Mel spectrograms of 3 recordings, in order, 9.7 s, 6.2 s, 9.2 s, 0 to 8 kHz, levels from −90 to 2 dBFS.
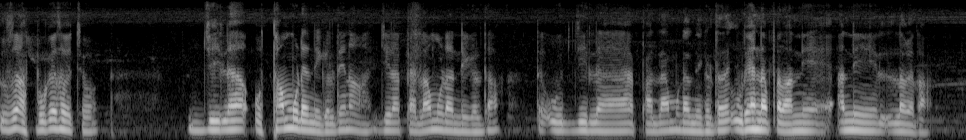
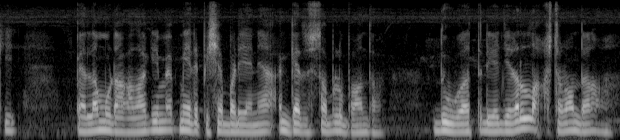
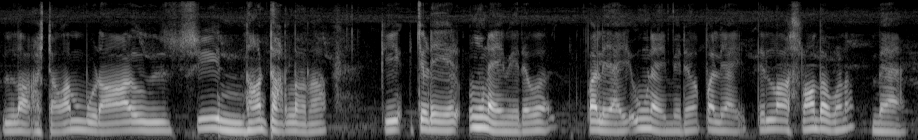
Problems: none marked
